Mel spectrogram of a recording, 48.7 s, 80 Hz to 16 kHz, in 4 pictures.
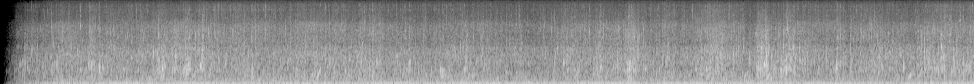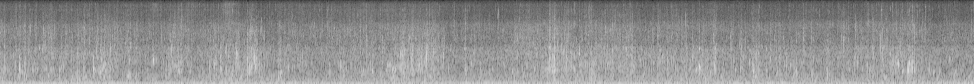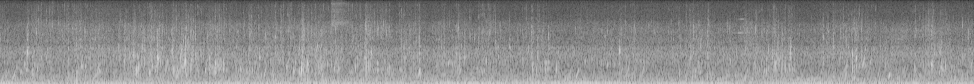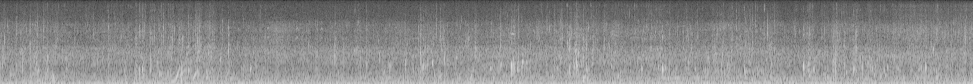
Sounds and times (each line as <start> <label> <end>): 0.0 small waves against the dock 48.6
